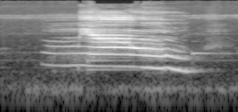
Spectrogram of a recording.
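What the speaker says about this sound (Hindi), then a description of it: "तभी एक बिल्ली की बोलने की आवाज़ सुनाई दी।" A cartoon cat gives one drawn-out, loud, close meow that rises and then falls away, heard alone with no other sounds.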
